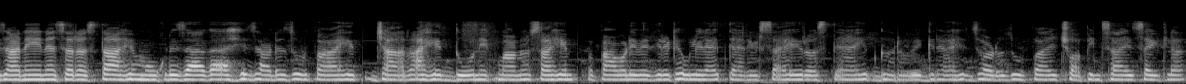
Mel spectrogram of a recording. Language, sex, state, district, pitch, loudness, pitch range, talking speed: Marathi, female, Maharashtra, Chandrapur, 220 Hz, -16 LUFS, 215-225 Hz, 165 wpm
